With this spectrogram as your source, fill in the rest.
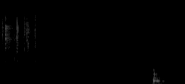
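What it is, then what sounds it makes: Paint bottle with rattling mixing ball (paint loosened). A plastic speed paint dropper bottle containing a mixing marble is shaken, producing quick, bright clicking rattles as the marble knocks inside. This is followed by a pause and a duller knock. The audible marble shows the paint has loosened and is no longer settled.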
